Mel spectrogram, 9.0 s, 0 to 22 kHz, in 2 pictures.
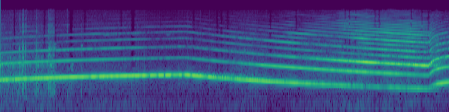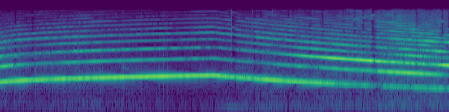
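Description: Electronic emergency-vehicle siren on a fire department battalion chief's Ford pickup running code 3, on a wail setting. The pitch climbs quickly, then slides slowly down, in two full cycles of about four seconds each.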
